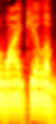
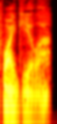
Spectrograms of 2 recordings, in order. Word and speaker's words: Weigela: The way I've gotten it to stick in my head is to break it down into two parts. Why like in why not, and Gila, like saying, gee, look at those pretty flowers.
